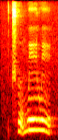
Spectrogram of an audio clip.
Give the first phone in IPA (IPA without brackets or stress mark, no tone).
t͡sʰ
